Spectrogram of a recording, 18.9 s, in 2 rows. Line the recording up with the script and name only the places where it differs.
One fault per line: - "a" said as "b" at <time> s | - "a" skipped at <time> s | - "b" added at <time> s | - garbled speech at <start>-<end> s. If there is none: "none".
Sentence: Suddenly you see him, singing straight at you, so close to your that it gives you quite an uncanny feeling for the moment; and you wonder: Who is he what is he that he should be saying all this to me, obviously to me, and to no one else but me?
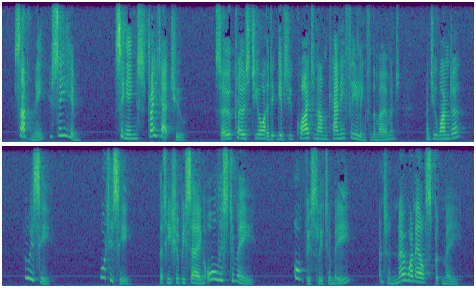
none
